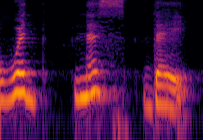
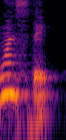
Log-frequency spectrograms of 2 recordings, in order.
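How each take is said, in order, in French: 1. Chaque lettre se prononce comme elle est écrite. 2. Il se dit comme on parle normalement en anglais. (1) "Vous allez l'apprendre Wednesday" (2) "En anglais, c'est Wednesday"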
